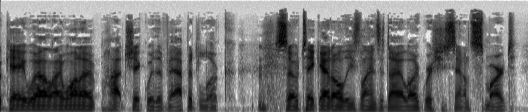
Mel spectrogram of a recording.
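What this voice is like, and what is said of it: Impression of Michael Bay. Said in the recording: “my Michael Bay impression”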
